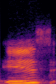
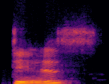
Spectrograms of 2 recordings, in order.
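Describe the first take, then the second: First: The word begins with a plain vowel sound. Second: The word begins with a linked D sound. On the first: "instead of is" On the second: "the T becomes a D sound and moves to the next word"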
